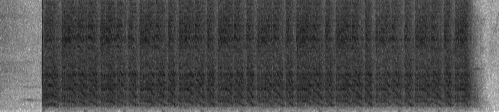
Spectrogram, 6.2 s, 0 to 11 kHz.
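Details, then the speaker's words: Rebuilt Honda CB1300 cranks steadily at about three beats a second but never fires; no spark, though the fuel pump primes and the plug smells of fuel. Coil and pickup connectors were checked and are plugged in. "No spark. So okay, that confirms that we haven't got a spark."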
